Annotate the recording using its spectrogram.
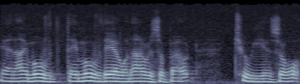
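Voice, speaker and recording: Speaking at a moderate pace with a Boston accent, a man uses a fairly high pitch. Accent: Boston-area New England. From Massachusetts, Beverly (North Shore). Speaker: local history show host. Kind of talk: interview. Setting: historical society building.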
